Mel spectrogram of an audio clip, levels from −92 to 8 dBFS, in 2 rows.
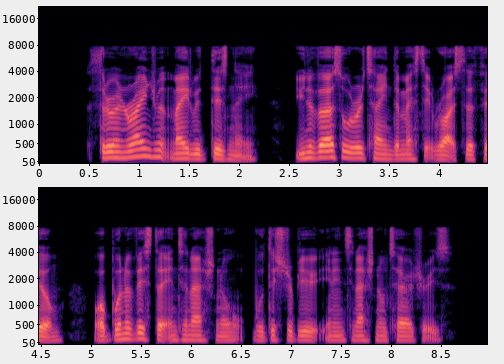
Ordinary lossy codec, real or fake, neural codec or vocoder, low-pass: none; real; none; none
